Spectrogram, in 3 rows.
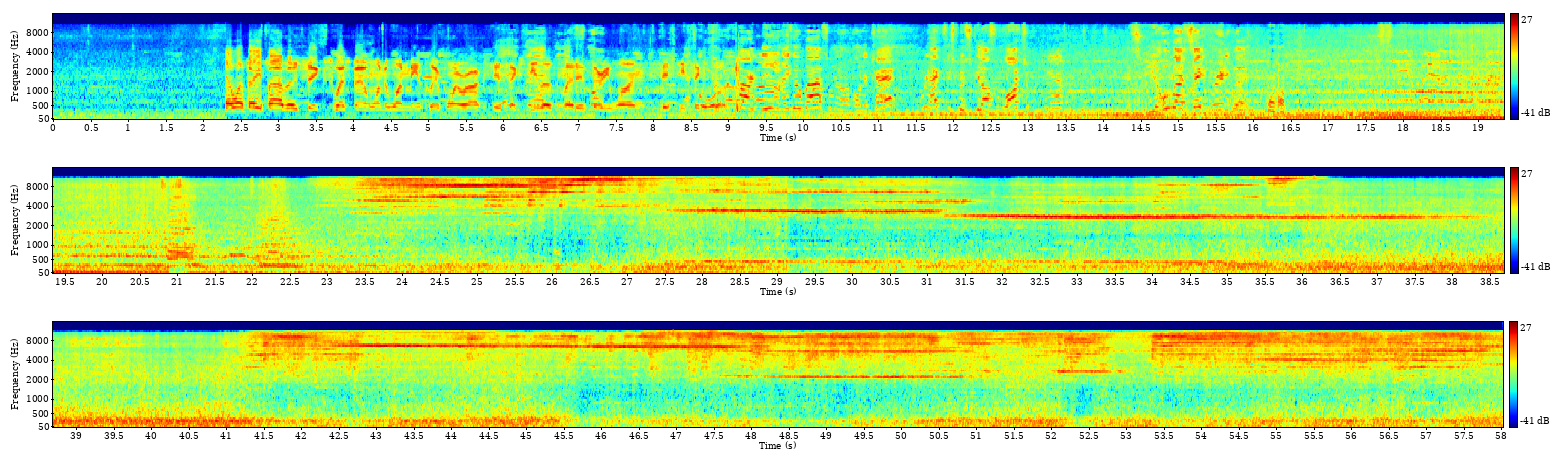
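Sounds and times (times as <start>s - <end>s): train wheels rumbling on rail: 0.0s - 58.0s
high-pitched wheel squeals: 22.3s - 38.4s, 41.2s - 58.0s.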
